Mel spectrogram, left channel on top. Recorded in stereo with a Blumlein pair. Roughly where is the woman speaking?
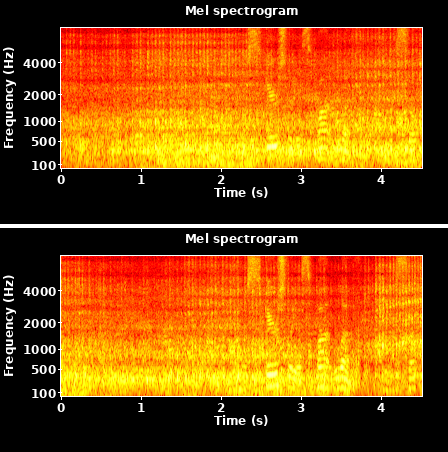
Ahead right.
